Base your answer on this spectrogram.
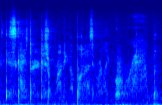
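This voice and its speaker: A woman whispers over noticeable background noise. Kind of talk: casual talk to camera, ASMR gameplay commentary. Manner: soft, whispering ASMR delivery.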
